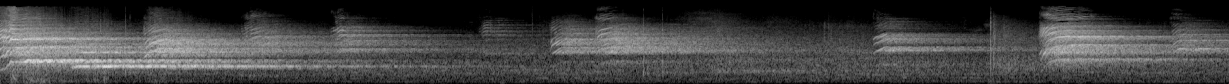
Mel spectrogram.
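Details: Aquarium belugas at Port of Nagoya Public Aquarium during a 2 April 2023 training session with every beluga present; a steady series of squeaky, buzzing squeals about once a second, trailing off, then three fresh loud bursts with a rising start.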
